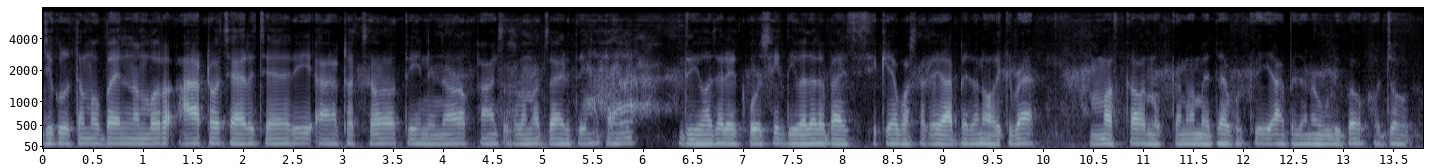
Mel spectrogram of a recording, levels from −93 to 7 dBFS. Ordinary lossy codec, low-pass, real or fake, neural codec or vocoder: none; 7.2 kHz; fake; codec, 16 kHz, 4 kbps, X-Codec, HuBERT features, trained on LibriSpeech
